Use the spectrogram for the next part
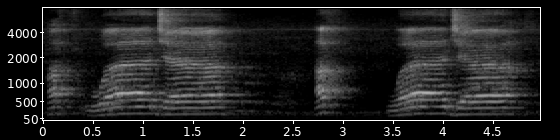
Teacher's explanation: اگر جن پڑھیں گے تو پھر غنہ پڑھنا ہے، اگر غنہ نہیں آپ اس پہ وقف کرتے ہیں تو افواجا پڑھیں گے، یعنی نون ساکن تنوین ساقط ہو جائے گی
